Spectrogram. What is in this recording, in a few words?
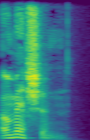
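"omission", English, British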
